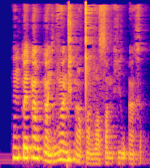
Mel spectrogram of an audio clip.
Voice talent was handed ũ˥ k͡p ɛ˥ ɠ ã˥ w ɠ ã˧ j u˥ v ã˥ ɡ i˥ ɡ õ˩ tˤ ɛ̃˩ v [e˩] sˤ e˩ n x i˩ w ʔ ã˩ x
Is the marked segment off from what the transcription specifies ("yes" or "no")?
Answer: no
